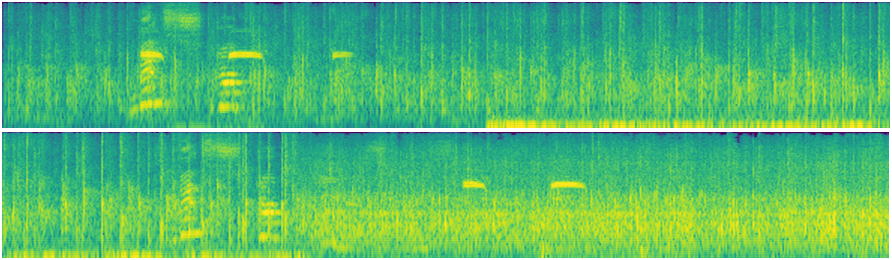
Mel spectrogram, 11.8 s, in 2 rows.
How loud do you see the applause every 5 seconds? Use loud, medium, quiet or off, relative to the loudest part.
quiet, medium, loud.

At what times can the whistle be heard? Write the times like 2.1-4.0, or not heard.
0.9-2.4, 8.9-9.8.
